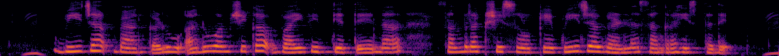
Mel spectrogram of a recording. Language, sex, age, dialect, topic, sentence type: Kannada, female, 25-30, Mysore Kannada, agriculture, statement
